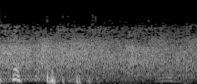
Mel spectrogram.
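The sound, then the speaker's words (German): A steady wash of audience applause, many hands clapping at once in a dense, even patter, with a brief murmur of voices at the start. “Einmal ein Applaus.”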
